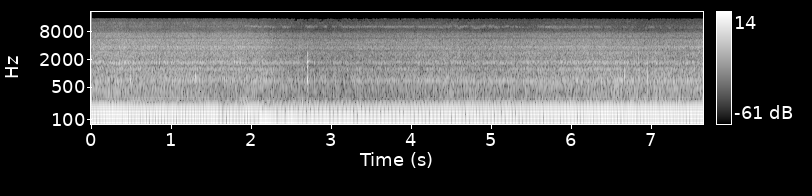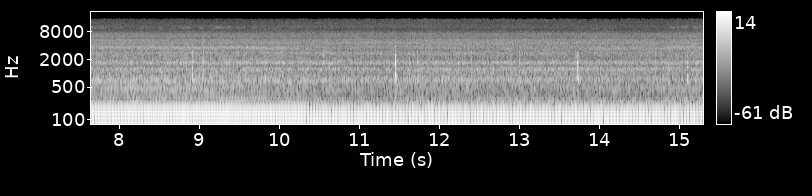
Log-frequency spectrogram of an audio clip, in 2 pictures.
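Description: BMW G 650 GS single-cylinder engine running steadily while riding, picked up close by a camera mounted on the motorcycle, with a brief change in the engine note about two seconds in. A few faint ticks sound here and there.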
